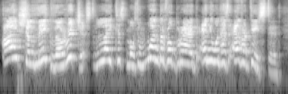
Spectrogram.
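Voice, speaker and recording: Woman as an earnest humble baker father, high-pitched. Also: animated, measured pace, fairly bright tone, heavily acted. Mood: excited. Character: humble Italian father, a baker, glum then exuberant.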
